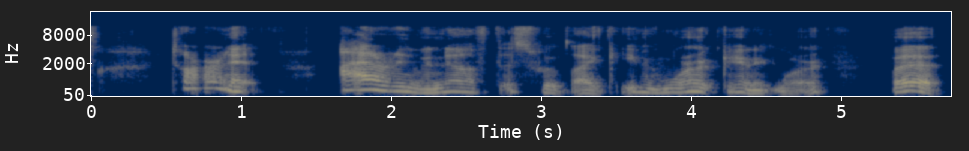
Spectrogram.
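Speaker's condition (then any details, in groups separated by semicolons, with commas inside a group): Cervical dystonia, essential tremor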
